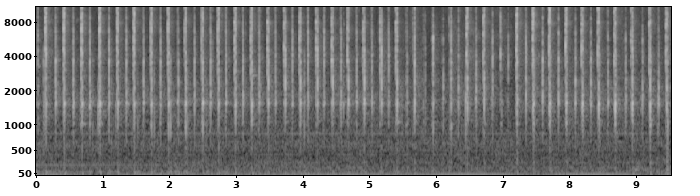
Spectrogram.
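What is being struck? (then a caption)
Rifle with metal receiver and polymer parts. Fingernails tap and scratch the metal receiver of an AR-style metal and polymer rifle with a metal handguard, held on a lap. Quick, crisp, bright clicks come about four times per second in a loose, uneven rhythm. Each tap dies away almost at once over a soft, steady background.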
